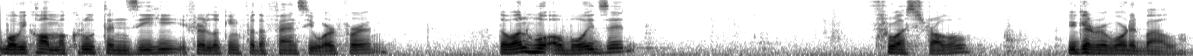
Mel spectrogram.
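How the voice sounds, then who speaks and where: Male lecturer, energetic classroom teacher, call-and-response style, middle-pitched. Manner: energetic, quizzing the class, rising loudly to prompt answers. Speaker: Islamic studies teacher.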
